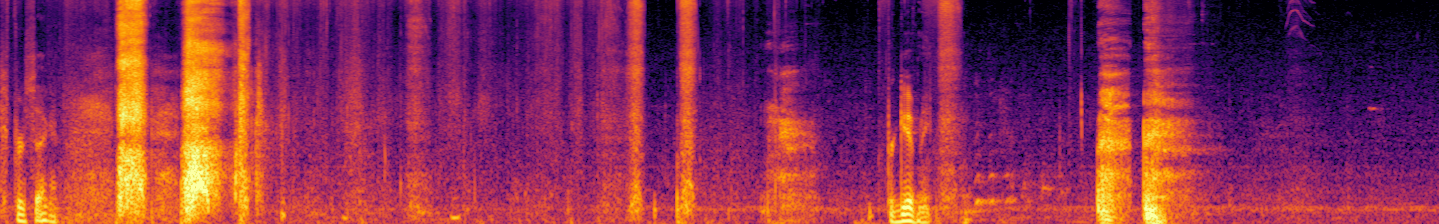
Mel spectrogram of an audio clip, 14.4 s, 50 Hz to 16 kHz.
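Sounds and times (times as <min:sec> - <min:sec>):
speech: 0:00.2 - 0:00.9, 0:09.0 - 0:09.6
person sniffing and snorting breaths: 0:01.0 - 0:02.8, 0:06.0 - 0:07.0
person blowing their nose: 0:01.1 - 0:02.8, 0:06.0 - 0:07.0.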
